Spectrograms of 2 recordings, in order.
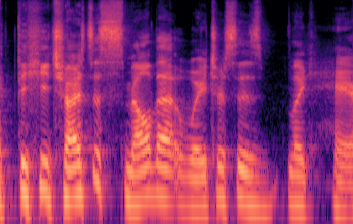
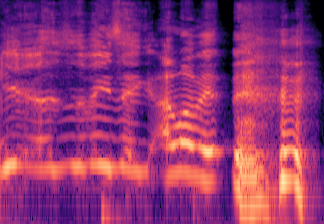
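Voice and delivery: mock cheering; 12 semitones higher than usual. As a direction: whoop it up like a delighted pub crowd. Mimicking cheering Irish pub crowd.

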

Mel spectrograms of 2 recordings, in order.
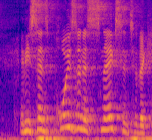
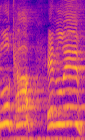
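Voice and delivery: loud, high, slow shout of look up and live; yell; 10 semitones higher, 8 dB louder than usual. Retold or imitated. Yelling at a dying friend to look up and live. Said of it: "you just want to yell at them".

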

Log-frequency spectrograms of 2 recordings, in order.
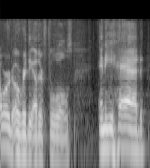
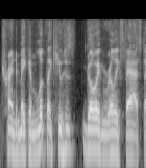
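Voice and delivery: ordinary talk, nothing marked

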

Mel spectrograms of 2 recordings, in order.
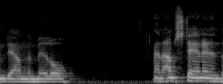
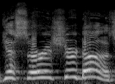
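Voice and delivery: high, loud, emphatic agreement; excited shouted reply; 9 dB louder than usual. Retold or imitated. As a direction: shout back your agreement.

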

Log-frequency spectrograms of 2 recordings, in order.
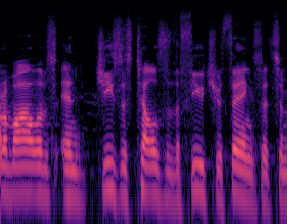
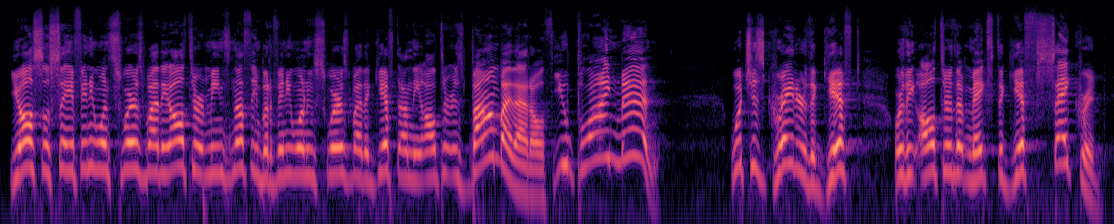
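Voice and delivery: loud, high preaching rebuke; Jesus raising his voice; 9 semitones higher, 7 dB louder than usual. Acted. Jesus rebuking the Pharisees before the crowd, loud. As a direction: hammer each charge home. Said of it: "he's gonna raise up his voice".

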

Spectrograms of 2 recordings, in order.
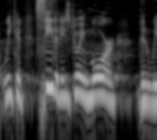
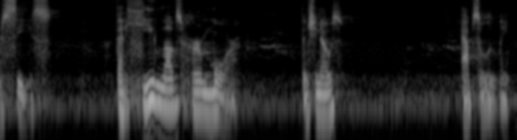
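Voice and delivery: slow and soft, sinking lower with long pauses; hushed tenderness; 6 semitones lower, 6 dB quieter than usual. Real, not acted. Preacher to congregation on God loving his daughter, hushed tenderness. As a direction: let it settle gently, almost to a hush.

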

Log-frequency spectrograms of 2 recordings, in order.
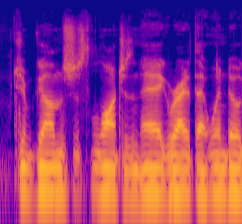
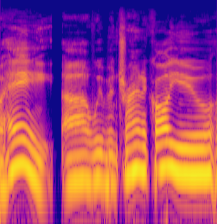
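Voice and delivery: exasperated dispatcher; 8 semitones higher, 7 dB louder than usual. Acted. Acted dispatcher phoning back, exasperated.

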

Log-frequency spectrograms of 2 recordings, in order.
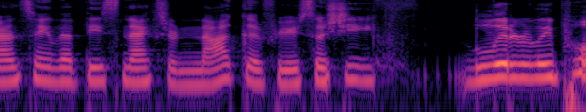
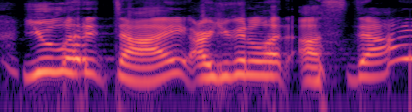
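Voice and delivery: much louder hammed-up accusation; mock outrage; 4 semitones higher, 12 dB louder than usual. She accuses Ben over the dead fern, loud mock outrage. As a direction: blow it up into a melodrama.

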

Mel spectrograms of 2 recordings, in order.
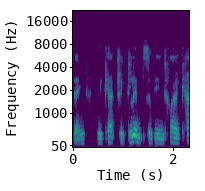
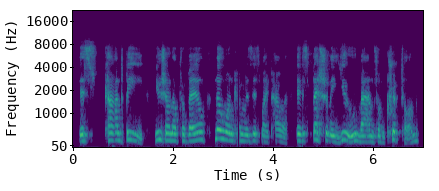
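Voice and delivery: gloating supervillain; 6 semitones higher than usual. Acted. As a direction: boast like a mad genius who thinks he's won. Villain refuses defeat.

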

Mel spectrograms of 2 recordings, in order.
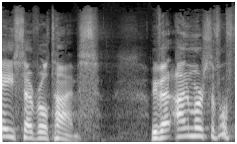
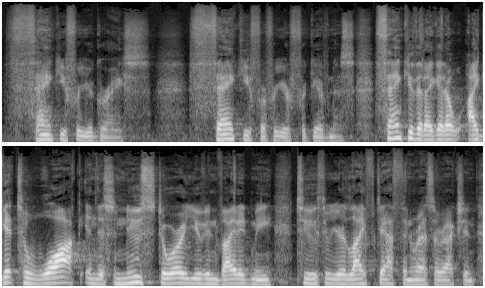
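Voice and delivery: quiet prayer; 7 semitones lower, 6 dB quieter than usual. Pretend. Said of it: "Daily come to Christ and say".

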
